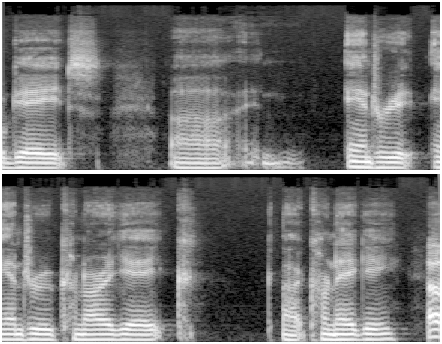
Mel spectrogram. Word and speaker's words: Carnegie: Uh Andrew Andrew Canar Cargi. Oh. Uh you mean Carnegie? No, it's pronounced Cari. It is. Yes. It got New Yorkized, but that's how he pronounced it.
